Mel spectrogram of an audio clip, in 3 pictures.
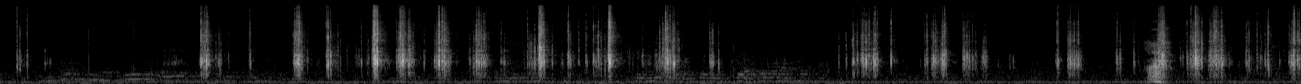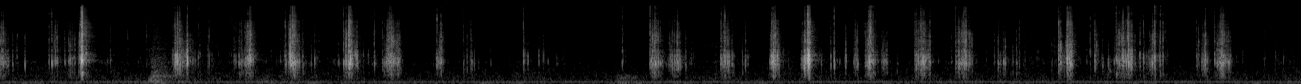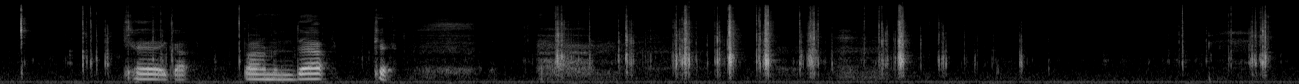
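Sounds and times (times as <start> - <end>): plastic puzzle cube clicking: 2.0 - 7.3, 8.4 - 18.6, 19.2 - 28.5, 31.6 - 36.4, 37.6 - 39.0.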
